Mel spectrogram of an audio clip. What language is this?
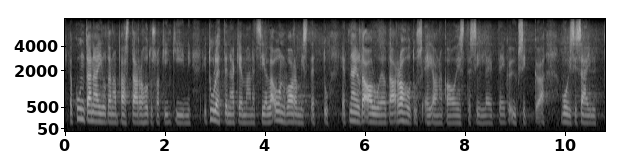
Finnish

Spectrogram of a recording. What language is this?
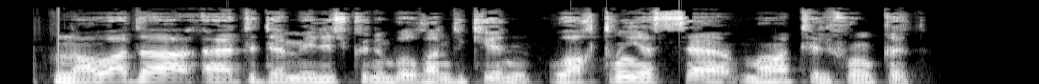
Uyghur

